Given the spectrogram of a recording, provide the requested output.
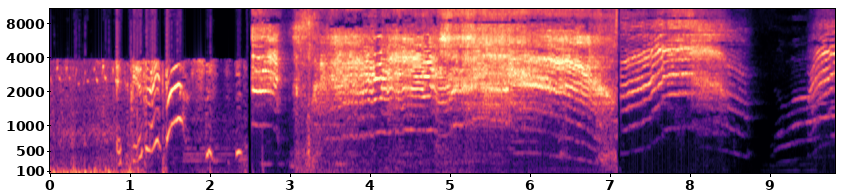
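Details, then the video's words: Kitten meowing and crying loudly: drawn-out, wavering wails rich in bright harmonics run together for several seconds, then after a short break come two separate arching meows, rising then falling in pitch. "kitten meowing crying"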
